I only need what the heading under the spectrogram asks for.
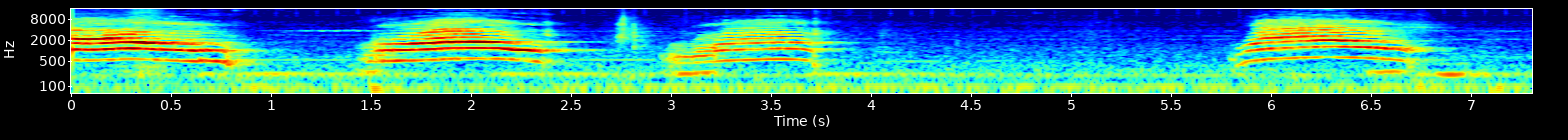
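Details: Female rescued pet cat in heat in Tendō, Yamagata Prefecture, Japan, crying loudly all day before spaying: four clear wailing meows, each swelling and sliding down at the end, separated by short pauses in a quiet room.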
